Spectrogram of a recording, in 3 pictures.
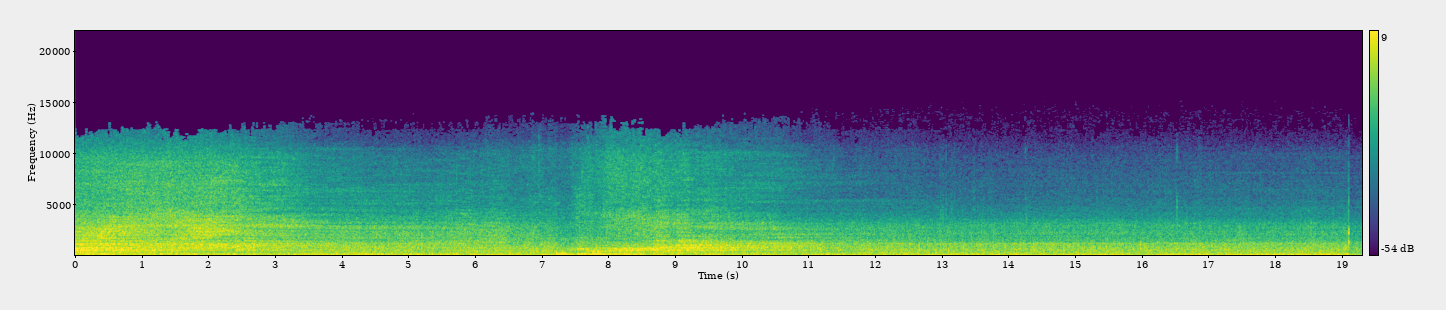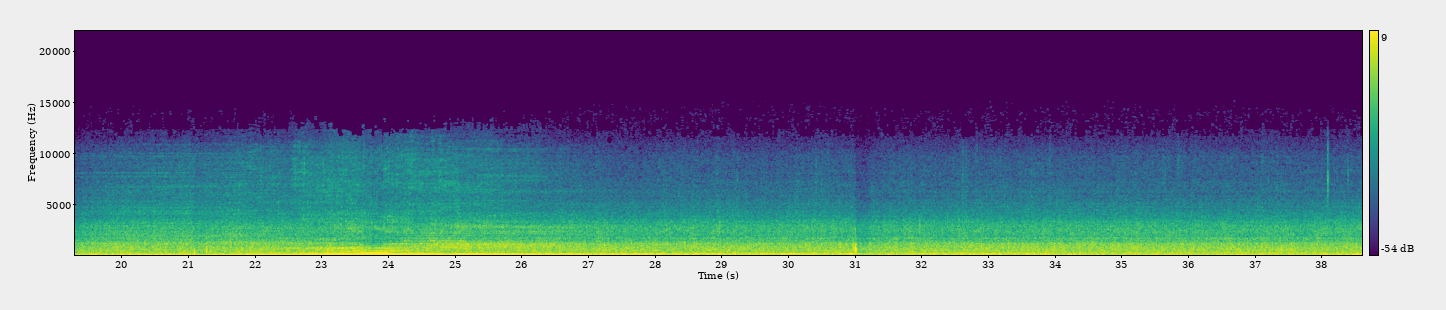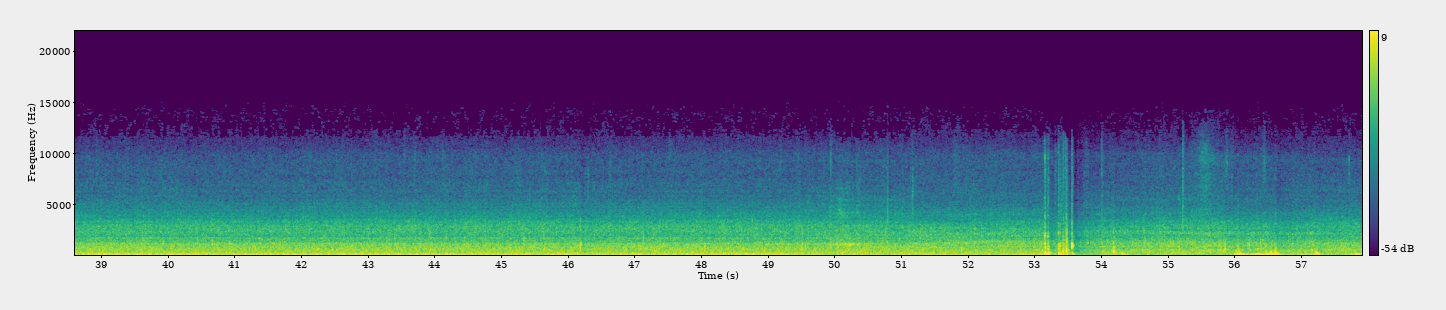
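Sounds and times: car driving past: 0.0s - 12.6s, 20.8s - 27.4s
floodwater rushing: 0.0s - 53.1s
wind: 0.0s - 57.9s.

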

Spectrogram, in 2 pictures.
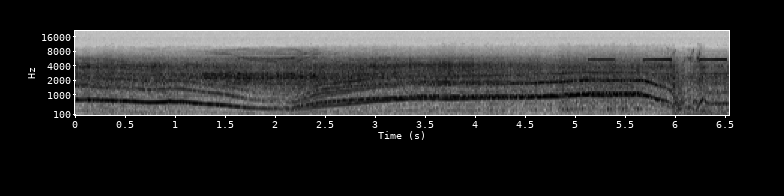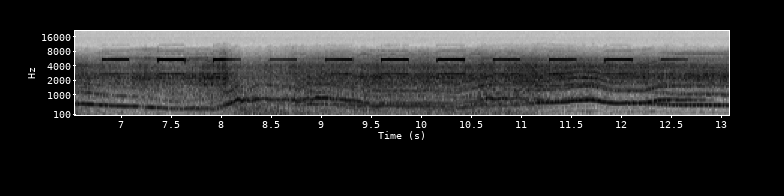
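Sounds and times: drone motors whining: 0.6s - 13.0s
faint high beep: 5.1s - 12.8s.

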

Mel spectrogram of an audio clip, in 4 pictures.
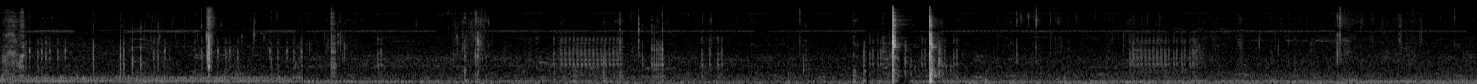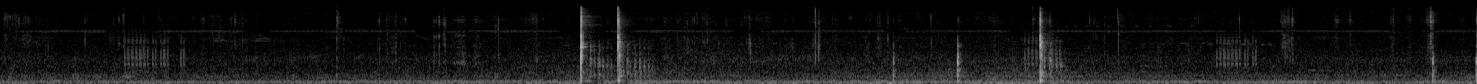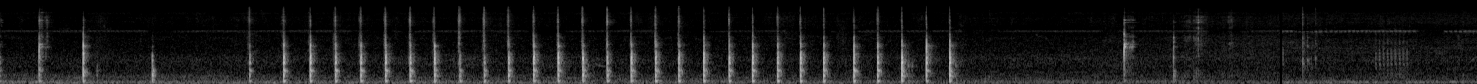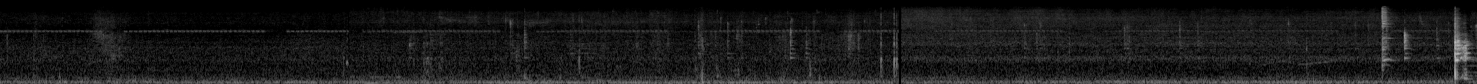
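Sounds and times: insect chirping: 0.0s - 59.0s
cleaver chopping on wooden board: 32.0s - 39.2s.

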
